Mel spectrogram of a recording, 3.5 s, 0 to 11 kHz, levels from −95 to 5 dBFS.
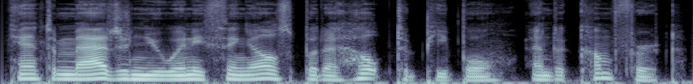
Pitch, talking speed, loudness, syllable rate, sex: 120 Hz, 240 wpm, -18 LUFS, 6.7 syllables/s, male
